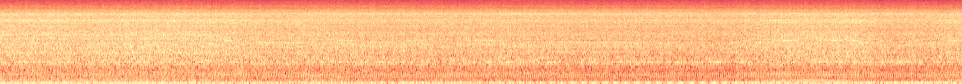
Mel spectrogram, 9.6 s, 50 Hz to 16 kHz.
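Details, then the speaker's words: 1985 Pontiac Trans Am V8, 34,000 miles, parked since 1998. Steady, even idle with a smooth low rumble and no knocks or misses; sounds healthy. "But we got her running and it runs good. Okay. Well, she sounds good."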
